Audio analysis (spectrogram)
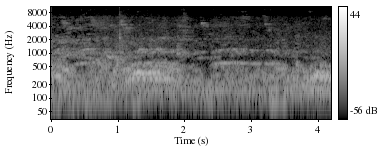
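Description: Soft, low pigeon cooing repeats steadily throughout, close by, with faint background noise and no talking.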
